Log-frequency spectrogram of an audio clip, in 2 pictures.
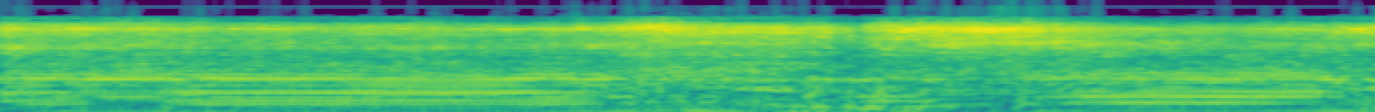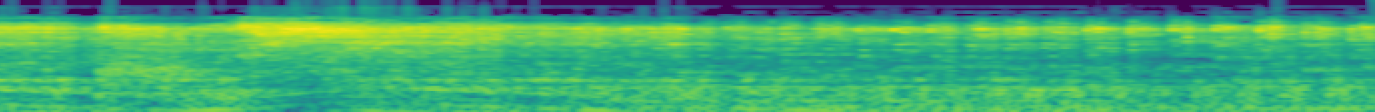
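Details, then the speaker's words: Simplicity twin-cylinder engine, reassembled, revs up and settles smoothly with no misfire or popping under throttle; earlier it popped and misfired when revved, now popping only on let-off; owner suspects debris burned out of a cylinder, so likely no carburetor rebuild needed. "Just want to be a drama queen, I guess. Now she seems to be running good."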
